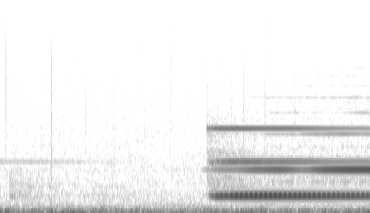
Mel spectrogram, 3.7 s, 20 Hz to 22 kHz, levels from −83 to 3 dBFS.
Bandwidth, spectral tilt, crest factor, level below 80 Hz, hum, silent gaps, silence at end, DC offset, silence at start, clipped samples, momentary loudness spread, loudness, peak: 6.2 kHz; -8 dB/octave; 14 dB; -44 dBFS; none; none; 0 s; under 0.1%; 0 s; under 0.1%; 22 LU; -31 LUFS; -20 dBFS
